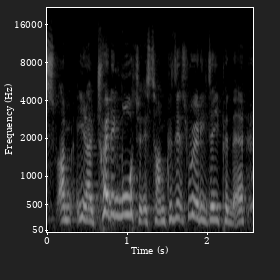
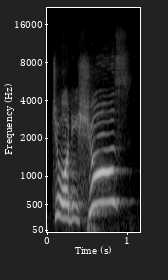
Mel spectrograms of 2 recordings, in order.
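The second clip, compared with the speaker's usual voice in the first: a hint of Geordie, higher and louder; Geordie accent; 12 semitones higher, 11 dB louder than usual. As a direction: lightly mimic a Geordie TV star. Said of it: "I'll just copy her voice".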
